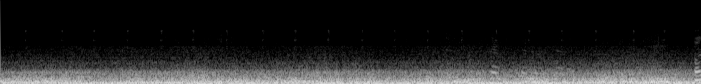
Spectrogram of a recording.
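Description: Car engine during a driving lesson on the road, a steady low rumbling drone inside the cabin with a faint regular ticking, continuous throughout.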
